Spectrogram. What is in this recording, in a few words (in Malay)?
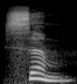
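"sem", Malay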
